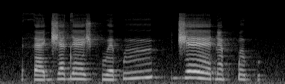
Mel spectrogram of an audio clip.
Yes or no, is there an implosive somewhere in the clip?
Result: yes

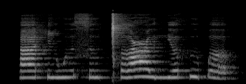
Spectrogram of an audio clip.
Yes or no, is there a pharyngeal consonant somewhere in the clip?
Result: yes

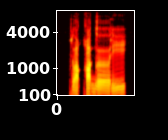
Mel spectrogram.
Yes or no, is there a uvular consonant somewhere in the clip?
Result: yes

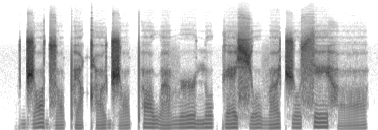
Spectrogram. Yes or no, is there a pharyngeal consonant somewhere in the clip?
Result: no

